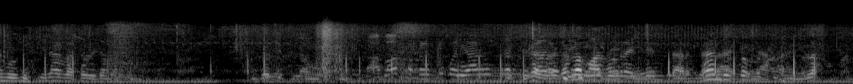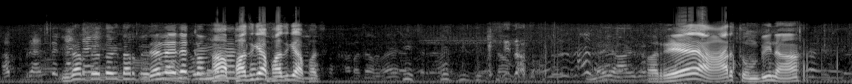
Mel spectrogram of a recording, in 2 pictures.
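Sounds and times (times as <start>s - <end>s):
snake hissing: 1.0s - 4.6s.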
